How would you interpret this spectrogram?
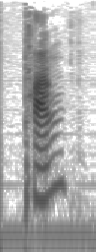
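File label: "thang6", Teochew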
